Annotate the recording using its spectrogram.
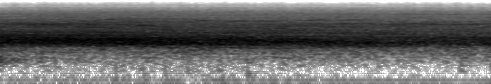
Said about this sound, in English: We brought some friends with us to play with us tonight. Please, a round of applause for the …. Come on!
